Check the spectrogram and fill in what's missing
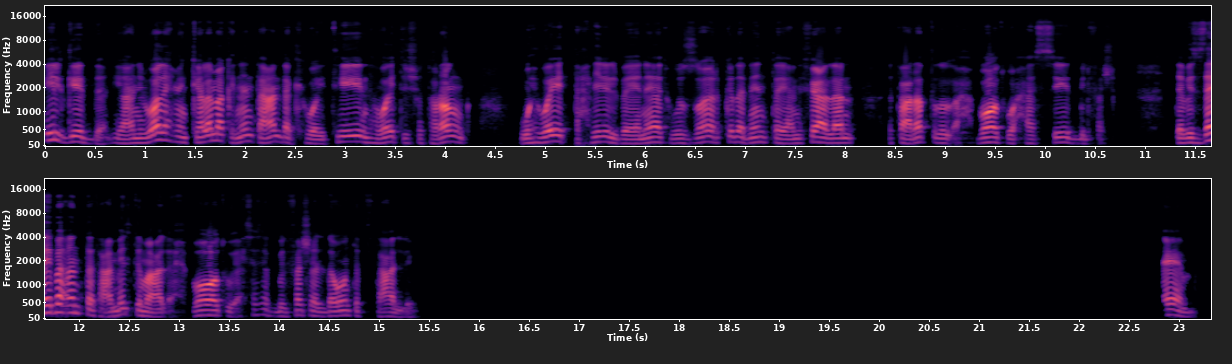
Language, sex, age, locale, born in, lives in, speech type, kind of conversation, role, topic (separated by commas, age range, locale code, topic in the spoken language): Arabic, male, 25-29, ar-EG, Egypt, Egypt, conversation, podcast, host, إزاي بتتعامل مع إحساس الفشل وإنت بتتعلم حاجة جديدة؟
